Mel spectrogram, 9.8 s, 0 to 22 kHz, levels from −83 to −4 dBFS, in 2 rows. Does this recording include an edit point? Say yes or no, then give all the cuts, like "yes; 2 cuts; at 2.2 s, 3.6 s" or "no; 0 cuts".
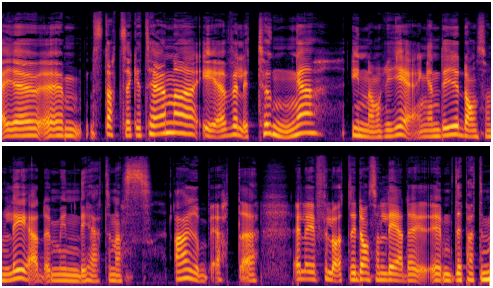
no; 0 cuts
